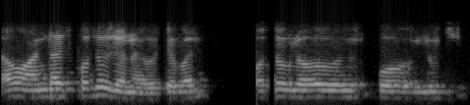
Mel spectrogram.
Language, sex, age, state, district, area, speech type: Bengali, male, 18-30, West Bengal, Purulia, urban, conversation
